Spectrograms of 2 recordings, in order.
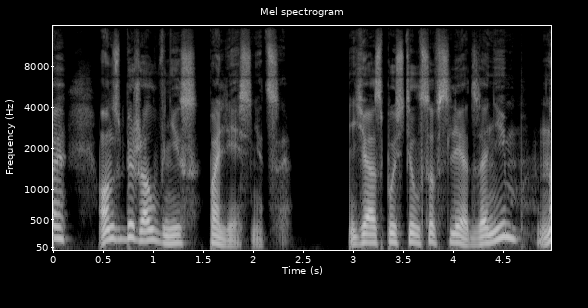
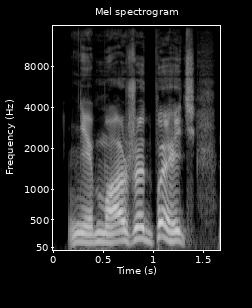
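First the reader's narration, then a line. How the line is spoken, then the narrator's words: Roaring. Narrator (Russian): взревел генерал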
